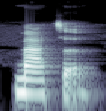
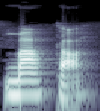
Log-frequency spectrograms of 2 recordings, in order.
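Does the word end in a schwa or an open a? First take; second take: schwa; open a. First: The word ends in a weak schwa vowel. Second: The word ends in an open a vowel. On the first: "in British English is, is um, the sound uh, like the word matter" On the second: "in African Englishes. So a word like matter would be pronounced mata"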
